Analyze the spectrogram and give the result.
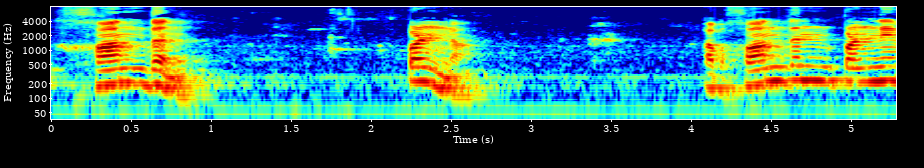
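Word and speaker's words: خواندن: खा, वाव, अलिफ, नून, दाल, नून, खानदन, पढ़ना। अब चूंकि लिखने में वाव आती है लेकिन पढ़ने में नहीं आती, तो इसको अंग्रेजी में साइलेंट कहते हैं, और इसकी अलामत को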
